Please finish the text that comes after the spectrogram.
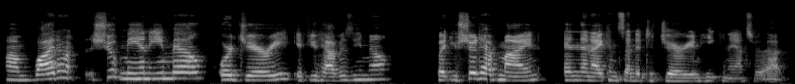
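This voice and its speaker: Bright-voiced woman leading an informal meeting. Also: medium pitch, low-quality recording. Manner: chatty, self-interrupting. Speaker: meeting leader and organizer.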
